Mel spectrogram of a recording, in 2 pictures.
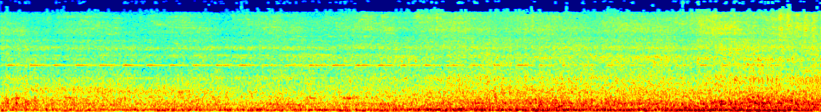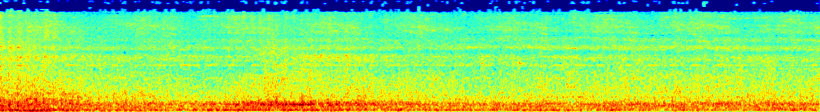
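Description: Cars of a Norfolk Southern manifest freight train rolling past at a grade crossing: a steady, loud rumble that swells about ten to twelve seconds in.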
